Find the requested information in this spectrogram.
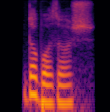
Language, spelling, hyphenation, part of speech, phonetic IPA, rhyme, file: Hungarian, dobozos, do‧bo‧zos, adjective, [ˈdobozoʃ], -oʃ, Hu-dobozos.ogg
- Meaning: boxed, tinned, canned, packaged (packed in boxes)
